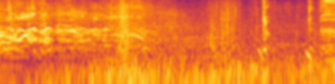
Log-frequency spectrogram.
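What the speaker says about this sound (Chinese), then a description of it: "火莲那般近距离的爆炸" A deep booming blast from a fire lotus explosion in an animated battle, heavy low rumbling with crackling bursts rolling over several seconds, loud and close amid the chaotic roar of combat.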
